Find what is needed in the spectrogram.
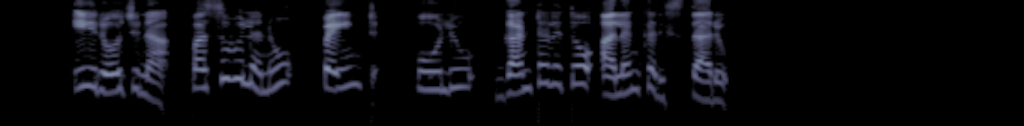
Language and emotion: Telugu, neutral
